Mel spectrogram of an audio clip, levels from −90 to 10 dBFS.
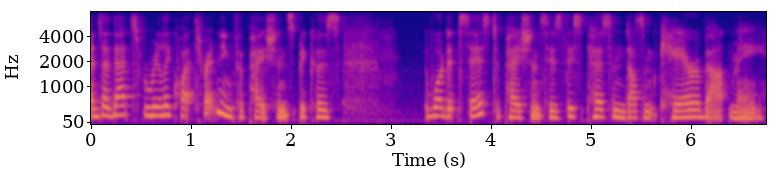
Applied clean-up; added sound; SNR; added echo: none; none; none; none.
